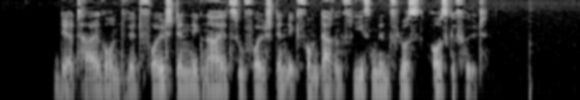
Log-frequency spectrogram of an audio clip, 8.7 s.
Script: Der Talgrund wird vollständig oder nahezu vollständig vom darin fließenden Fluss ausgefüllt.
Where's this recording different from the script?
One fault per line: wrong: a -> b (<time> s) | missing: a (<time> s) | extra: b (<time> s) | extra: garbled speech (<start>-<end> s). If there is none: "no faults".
missing: oder (3.0 s)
